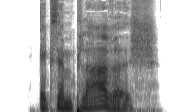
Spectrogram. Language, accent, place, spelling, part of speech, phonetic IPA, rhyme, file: German, Germany, Berlin, exemplarisch, adjective, [ɛksɛmˈplaːʁɪʃ], -aːʁɪʃ, De-exemplarisch.ogg
- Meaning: 1. exemplary, example 2. generic, quintessential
